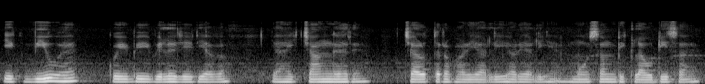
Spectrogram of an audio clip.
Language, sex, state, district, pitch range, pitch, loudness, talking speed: Hindi, male, Arunachal Pradesh, Lower Dibang Valley, 120-125 Hz, 120 Hz, -16 LUFS, 195 wpm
